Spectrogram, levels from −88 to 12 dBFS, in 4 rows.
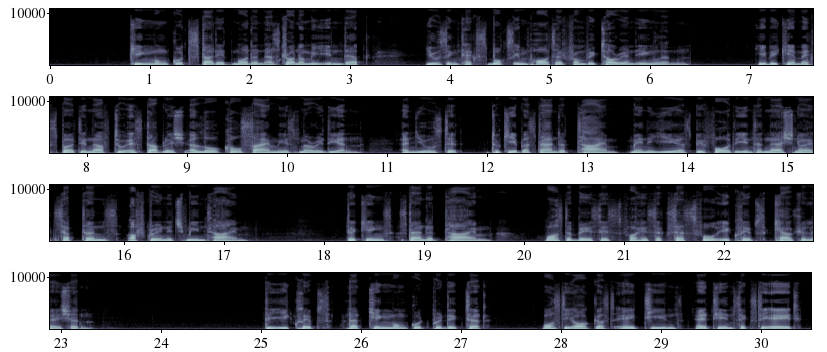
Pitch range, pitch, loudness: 105-135 Hz, 120 Hz, -21 LUFS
